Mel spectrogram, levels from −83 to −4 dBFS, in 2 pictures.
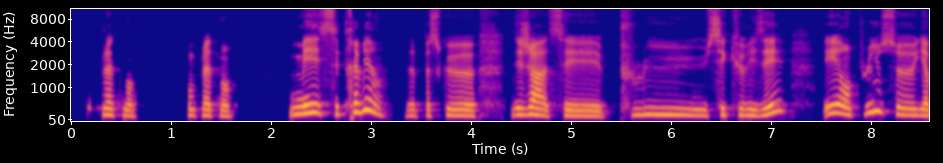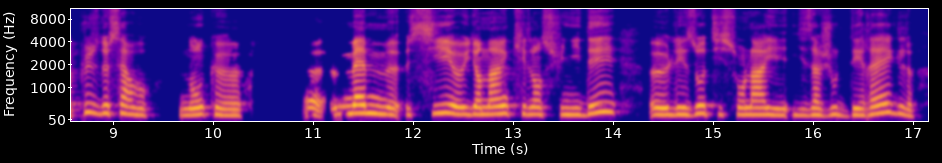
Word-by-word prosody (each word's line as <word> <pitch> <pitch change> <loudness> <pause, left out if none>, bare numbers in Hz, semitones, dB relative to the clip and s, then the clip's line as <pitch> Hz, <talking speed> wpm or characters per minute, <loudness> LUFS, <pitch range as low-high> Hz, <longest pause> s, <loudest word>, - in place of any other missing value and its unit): Complètement. 185 - -4 0.5
Complètement. 170 -3 -3 0.6
Mais 235 +6 +5
c'est 240 -3 -4
très 270 +5 +1
bien! 275 - +2 0.2
Heu, 170 - -6
parce 170 +1 -8
que, 175 -2 0
heu, - - -19 0.3
déjà 195 -2 +4
c'est 160 -2 -2
plus 195 -2 -3
sécurisé 190 - -1 0.3
et 250 +2 +3
en 210 -4 +3
plus, 285 +6 -2
heu, 190 -3 +1
il 185 - -4
y - - +3
a 175 - +2
plus 255 +6 -3
de 245 - +2
cerveaux 210 -6 -1 0.3
donc, 200 +3 0
heu, 180 -3 0 0.6
heu, - - -7 0.4
même 240 -4 +6
si, 240 +6 0
heu, 210 -2 +5
il 205 - -4
y - - +6
en 205 +1 +2
a 215 - +6
un 230 +1 +5
qui 230 0 -7
lance 210 0 -3
une 200 0 -1
idée, 250 +8 +1 0.3
heu, 200 0 +4
les 200 +1 0
autres 235 -1 +1
ils - - -7
sont 205 0 -3
là 200 0 +4
ils 190 -2 -1
ils 185 0 -7
ajoutent 190 -2 -3
des 190 +1 +1
règles, 225 -2 +1
200 Hz, 175 wpm, -22 LUFS, 185-230 Hz, 0.6 s, même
